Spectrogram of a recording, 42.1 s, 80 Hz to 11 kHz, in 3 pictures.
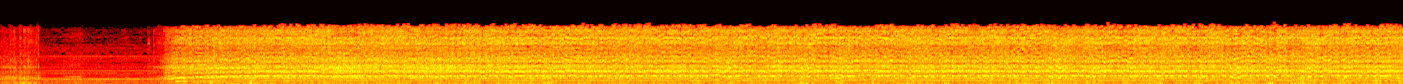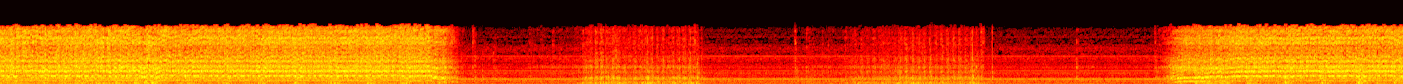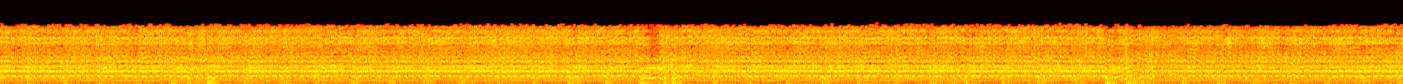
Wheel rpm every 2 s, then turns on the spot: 20, 150, 160, 160, 160, 160, 160, 160, 160, 40, 10, 20, 20, 150, 160, 160, 160, 160, 160, 160, 160.
20-24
